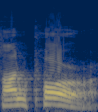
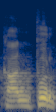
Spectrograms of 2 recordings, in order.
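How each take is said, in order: First: The name is said with a British-style pronunciation. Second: The name is said with an Indian-style pronunciation. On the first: This is how the English rulers said it. "कानपुर को किस तरह से बोलते थे, खानपुर" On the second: This is how Indians say it. "के A N P U आर, कानपुर कर दी"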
